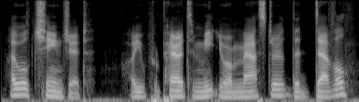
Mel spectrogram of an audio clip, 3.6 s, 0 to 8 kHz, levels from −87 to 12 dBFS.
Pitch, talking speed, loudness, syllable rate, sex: 115 Hz, 215 wpm, -20 LUFS, 6.1 syllables/s, male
